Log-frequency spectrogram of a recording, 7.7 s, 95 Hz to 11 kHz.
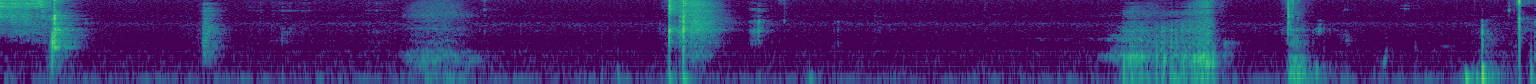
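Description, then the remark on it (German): A can of Sudden Death IPA (7.0%) being opened: several sharp metallic clicks and snaps spread over a few seconds, with short bursts of fizzy hiss in between and no voices. “Deshalb, ich mache jetzt mal diese wunderbare Dose auf.”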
